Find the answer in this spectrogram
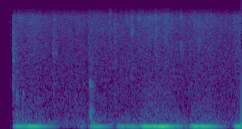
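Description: A low, uneven rumble with a faint hiss comes back about a tenth of a second in, after the call audio had cut out completely.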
